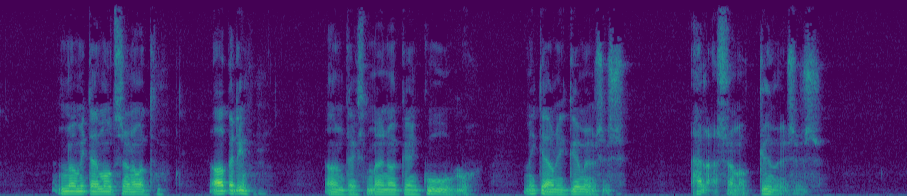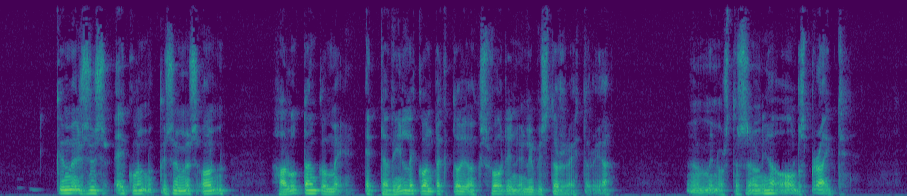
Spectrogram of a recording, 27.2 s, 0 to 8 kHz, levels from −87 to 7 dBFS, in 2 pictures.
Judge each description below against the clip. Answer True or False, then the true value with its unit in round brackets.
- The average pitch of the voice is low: True (100 Hz)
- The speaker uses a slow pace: True (75 wpm)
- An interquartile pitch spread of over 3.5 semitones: True (5.0 semitones)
